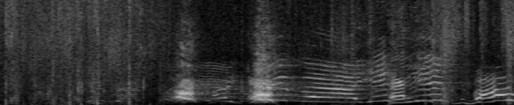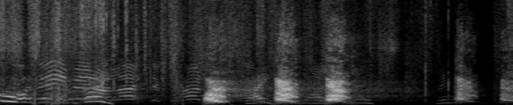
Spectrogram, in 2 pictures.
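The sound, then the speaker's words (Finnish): Almi, a herding dog, barks while herding sheep: short sharp bursts, a couple of barks, then a stretch of high whining yelps, then a quick run of three loud barks and one more. “Näin siinä Almi paimensi lampaita.”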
